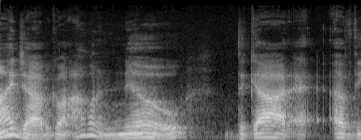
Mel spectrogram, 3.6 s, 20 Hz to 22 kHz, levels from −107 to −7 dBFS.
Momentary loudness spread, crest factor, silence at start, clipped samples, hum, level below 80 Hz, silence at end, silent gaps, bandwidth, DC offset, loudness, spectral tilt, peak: 10 LU; 18 dB; 0 s; under 0.1%; none; -70 dBFS; 0 s; none; 15 kHz; under 0.1%; -32 LUFS; -8 dB/octave; -12 dBFS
